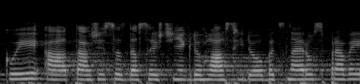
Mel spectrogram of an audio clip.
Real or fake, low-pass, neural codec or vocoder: real; 7.2 kHz; none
